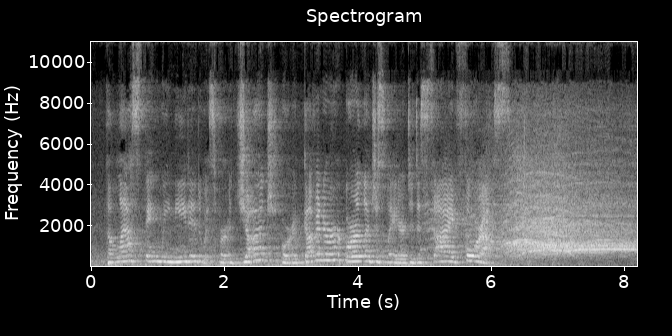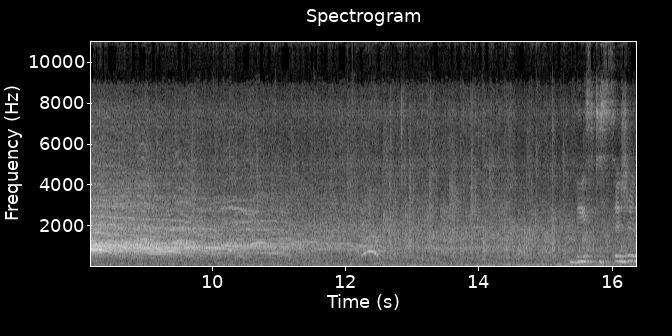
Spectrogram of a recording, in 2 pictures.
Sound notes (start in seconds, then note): 10.6 crowd cheers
